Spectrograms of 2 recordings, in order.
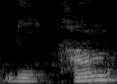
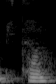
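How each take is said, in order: First: "become" split, second syllable rising; second-syllable stress. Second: Said in the usual way. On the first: Shown as a demonstration. Teacher giving an example, "become" split and rising. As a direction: say "become" in two beats, lifting the last. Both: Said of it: "put on the second".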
